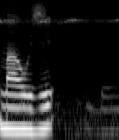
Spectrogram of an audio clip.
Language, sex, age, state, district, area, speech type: Bodo, male, 30-45, Assam, Chirang, urban, read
